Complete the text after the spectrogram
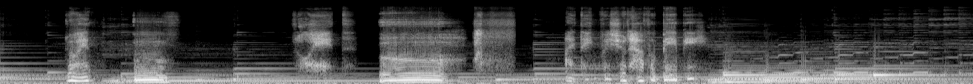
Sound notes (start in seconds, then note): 4.7 Kisses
